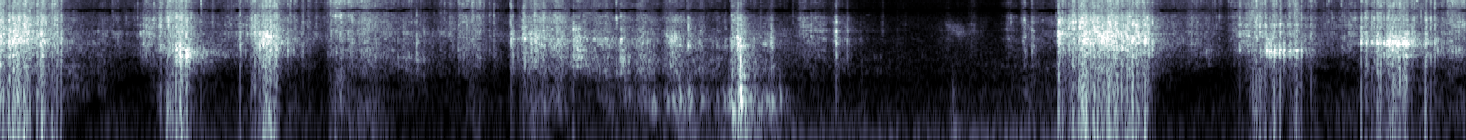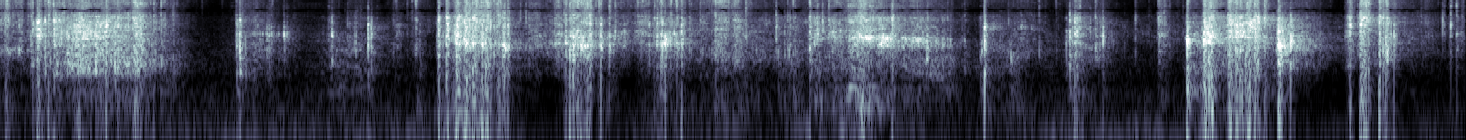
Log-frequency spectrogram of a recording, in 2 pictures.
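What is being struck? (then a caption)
Pile of dry soap shards. A large flat heap of broken, dry, brittle soap pieces in pink, yellow and orange lies on a green surface and is crushed, pressed and squeezed between fingertips and palms. Pink shards are then lifted and crumbled by hand. The result is a dense run of bright, crisp crunching and crackling with short pauses and almost no low end.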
